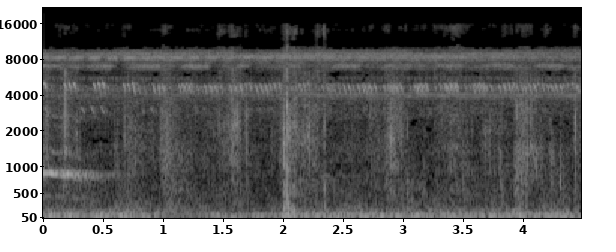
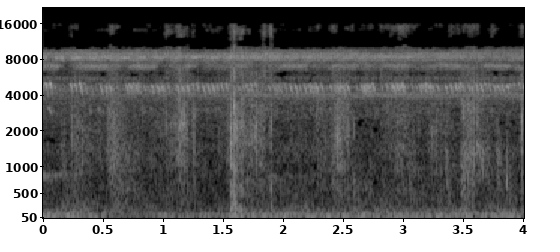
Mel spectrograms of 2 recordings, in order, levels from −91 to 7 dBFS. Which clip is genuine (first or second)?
first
